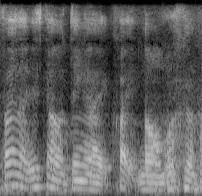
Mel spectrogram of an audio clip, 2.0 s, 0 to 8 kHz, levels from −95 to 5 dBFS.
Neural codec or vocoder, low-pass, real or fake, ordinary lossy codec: vocoder, 44.1 kHz, 128 mel bands, Pupu-Vocoder; 7.2 kHz; fake; Opus, 64 kbps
